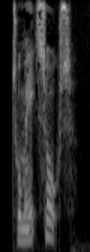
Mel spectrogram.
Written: tomatsovs

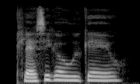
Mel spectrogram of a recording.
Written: klassikerudgave

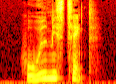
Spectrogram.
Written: hovedmistænkt

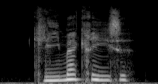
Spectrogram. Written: klimakrise

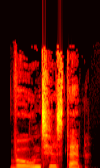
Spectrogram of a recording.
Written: vågentilstand

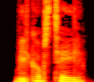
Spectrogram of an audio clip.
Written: velkomsttale

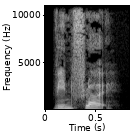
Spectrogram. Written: vindfløj

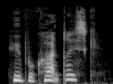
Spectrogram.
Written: HYPOKONDRISK

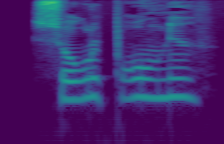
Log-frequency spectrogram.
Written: solbrunet

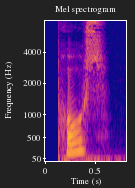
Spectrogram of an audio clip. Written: PORSER

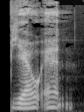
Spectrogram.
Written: bjergand

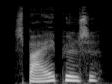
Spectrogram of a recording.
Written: spegepølse

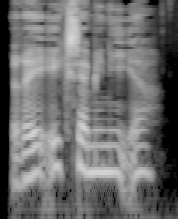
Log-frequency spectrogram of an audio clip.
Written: REEKSAMINERE

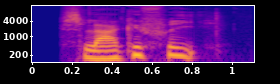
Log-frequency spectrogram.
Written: slaggefri

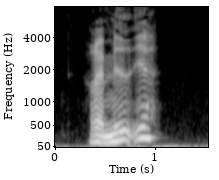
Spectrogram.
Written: remedium

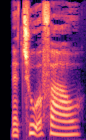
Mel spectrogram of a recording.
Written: naturfarve

